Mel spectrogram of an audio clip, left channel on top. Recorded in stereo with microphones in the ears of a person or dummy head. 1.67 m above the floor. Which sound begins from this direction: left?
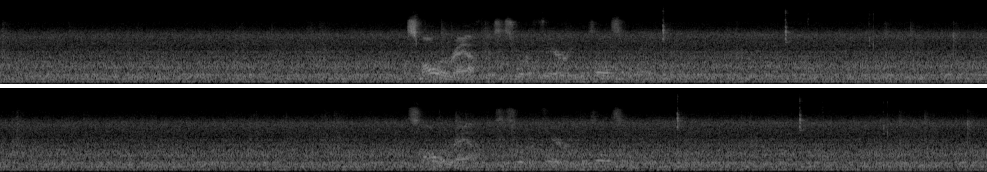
A man speaking, at 4.0 s.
